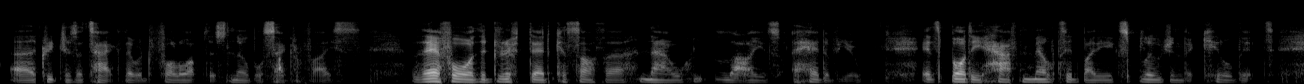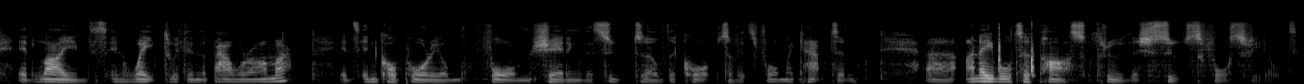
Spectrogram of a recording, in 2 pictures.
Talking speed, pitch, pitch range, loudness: 140 wpm, 115 Hz, 105-130 Hz, -35 LUFS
